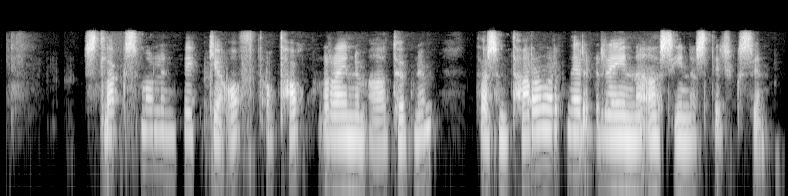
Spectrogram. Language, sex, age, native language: Icelandic, female, 30-39, Icelandic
